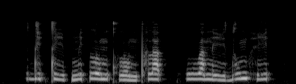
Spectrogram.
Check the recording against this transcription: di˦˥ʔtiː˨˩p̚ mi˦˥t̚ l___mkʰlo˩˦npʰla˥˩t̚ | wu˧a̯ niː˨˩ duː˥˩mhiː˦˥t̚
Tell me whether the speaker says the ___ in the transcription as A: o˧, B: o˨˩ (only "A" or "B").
A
